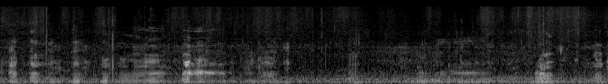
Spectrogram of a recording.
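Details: A male wild boar courting a sow in the wild, uttering short rough grunts and a few squealing, harmonic-rich calls, with uneven pauses between bursts.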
